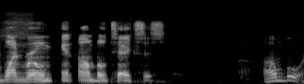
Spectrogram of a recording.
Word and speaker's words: Humble: Humble, how you spell that? Like humble, Humble, but they call it Oh, Humble down here.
